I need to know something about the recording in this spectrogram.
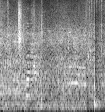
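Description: Steady city traffic noise, with a single sharp knock near the end.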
